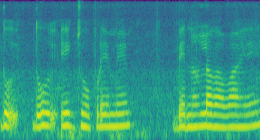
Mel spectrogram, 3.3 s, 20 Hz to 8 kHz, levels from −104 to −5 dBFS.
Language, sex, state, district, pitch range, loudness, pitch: Hindi, female, Bihar, Samastipur, 215-230 Hz, -16 LUFS, 225 Hz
